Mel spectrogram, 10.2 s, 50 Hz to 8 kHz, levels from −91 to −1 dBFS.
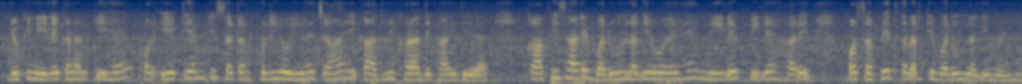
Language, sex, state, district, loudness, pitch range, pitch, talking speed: Hindi, female, Maharashtra, Sindhudurg, -25 LUFS, 215-245 Hz, 230 Hz, 215 wpm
